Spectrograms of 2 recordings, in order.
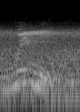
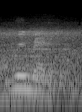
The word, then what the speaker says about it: women: So if you notice very well, the letter O here takes the position of E sound. So it stands as E. Then the letter E also stands as E, and it is pronounced as women, not women.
